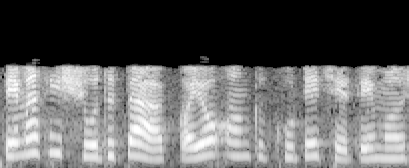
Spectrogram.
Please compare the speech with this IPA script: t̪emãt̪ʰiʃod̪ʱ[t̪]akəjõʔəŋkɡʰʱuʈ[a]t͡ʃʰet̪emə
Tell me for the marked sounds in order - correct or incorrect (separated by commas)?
correct, incorrect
